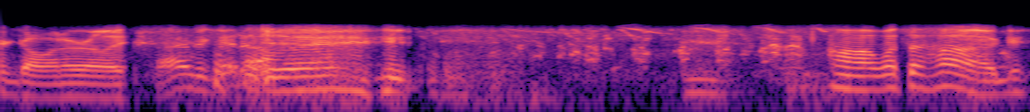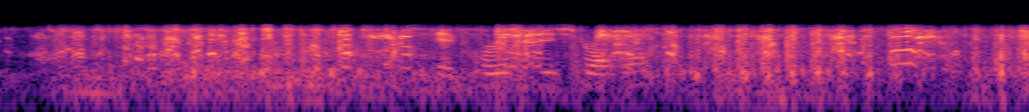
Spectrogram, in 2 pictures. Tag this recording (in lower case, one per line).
fowl
chicken
cluck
